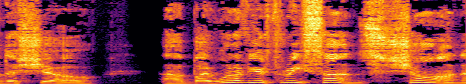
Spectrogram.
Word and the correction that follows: Cian: Kian. – Kian, is that how you say it? – Okay. Yeah, it's an Irish name. – Yeah, C-I-A-N.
